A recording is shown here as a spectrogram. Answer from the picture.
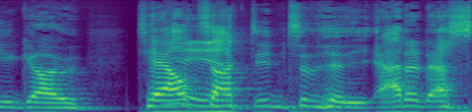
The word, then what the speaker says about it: Adidas: In Australia, we say Adidas. – We do. – Because it's the correct way to say it.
